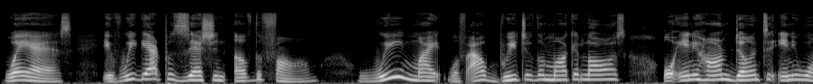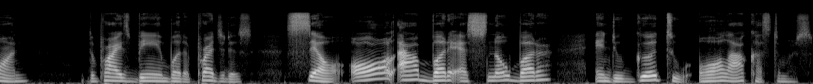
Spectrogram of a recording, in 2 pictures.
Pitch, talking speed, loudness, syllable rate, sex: 175 Hz, 160 wpm, -20 LUFS, 3.9 syllables/s, female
